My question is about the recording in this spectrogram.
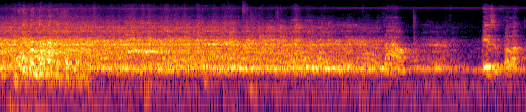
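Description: Thin, muffled voices and chuckling from a video clip played back through a small loudspeaker and picked up in the room; the sound eases off and drops about eight seconds in.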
